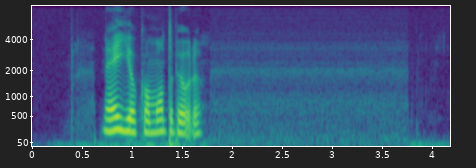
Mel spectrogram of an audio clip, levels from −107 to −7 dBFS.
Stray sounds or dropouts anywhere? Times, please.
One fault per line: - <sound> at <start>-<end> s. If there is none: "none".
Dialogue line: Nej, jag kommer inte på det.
none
